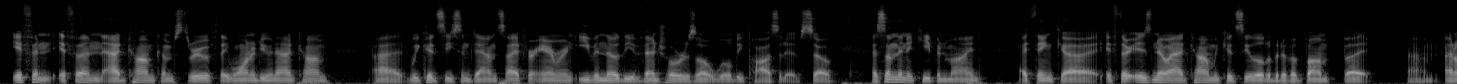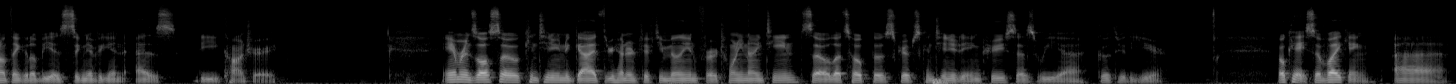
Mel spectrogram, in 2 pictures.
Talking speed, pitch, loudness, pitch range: 200 wpm, 90 Hz, -34 LUFS, 85-95 Hz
